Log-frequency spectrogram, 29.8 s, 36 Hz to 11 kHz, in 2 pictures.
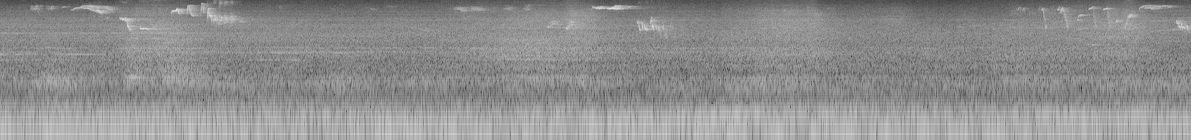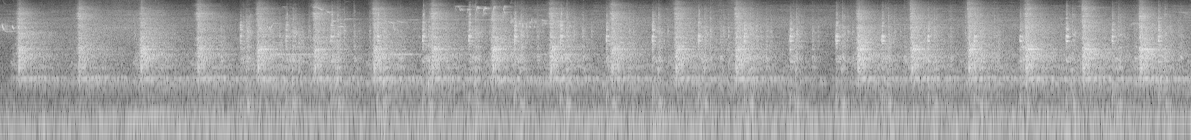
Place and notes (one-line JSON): {"title": "River Kennet Reading, UK - Robins and Building Construction", "date": "2016-08-31 09:04:00", "description": "New industrial units are being built on an old landfill site by the river Kennet near Reading. A couple of Robins engage in winter song and the pile-driver and hammers provide an accompaniment. Sony M10 with homemade boundary array.", "latitude": "51.43", "longitude": "-0.98", "altitude": "39", "timezone": "Europe/London"}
